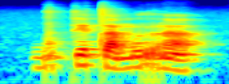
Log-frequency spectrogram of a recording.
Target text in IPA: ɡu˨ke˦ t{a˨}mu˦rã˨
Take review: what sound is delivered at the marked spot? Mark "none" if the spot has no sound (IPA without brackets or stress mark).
a˨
